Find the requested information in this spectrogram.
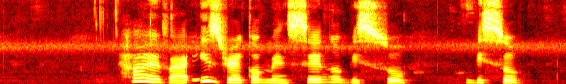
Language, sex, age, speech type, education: Nigerian Pidgin, female, 15-29, spontaneous, tertiary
